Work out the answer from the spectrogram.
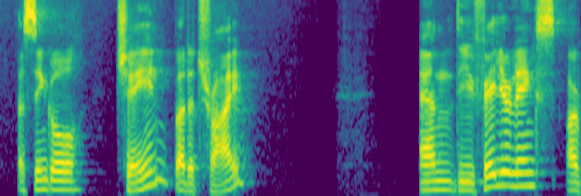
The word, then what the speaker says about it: trie: It's called a try. Uh pronounced is written as in retrieval but pronounced like in try.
